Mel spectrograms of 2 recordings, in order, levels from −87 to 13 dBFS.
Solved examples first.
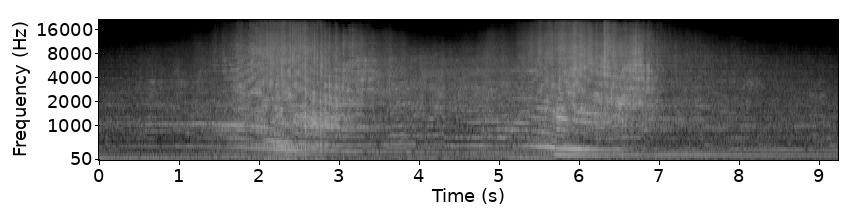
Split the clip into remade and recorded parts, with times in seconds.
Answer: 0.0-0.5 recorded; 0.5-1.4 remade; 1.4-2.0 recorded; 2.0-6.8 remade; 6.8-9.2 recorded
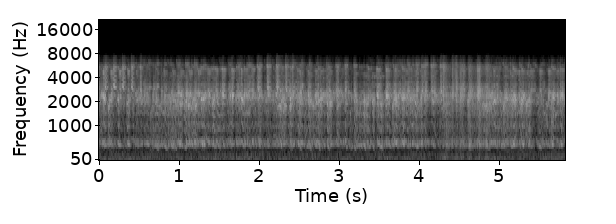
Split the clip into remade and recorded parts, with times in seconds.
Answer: 0.0-4.3 recorded; 4.3-4.9 remade; 4.9-5.8 recorded

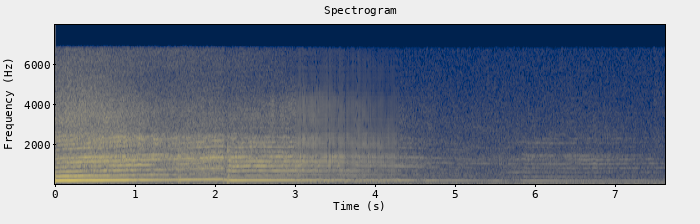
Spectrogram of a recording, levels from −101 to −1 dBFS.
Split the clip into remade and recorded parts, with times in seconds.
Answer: 0.0-3.0 recorded; 3.0-4.3 remade; 4.3-7.6 recorded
